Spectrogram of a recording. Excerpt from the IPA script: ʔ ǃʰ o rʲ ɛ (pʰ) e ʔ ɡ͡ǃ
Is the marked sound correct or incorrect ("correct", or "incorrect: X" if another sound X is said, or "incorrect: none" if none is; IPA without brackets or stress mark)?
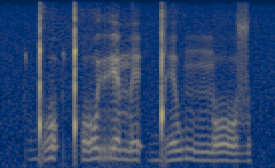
incorrect: m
